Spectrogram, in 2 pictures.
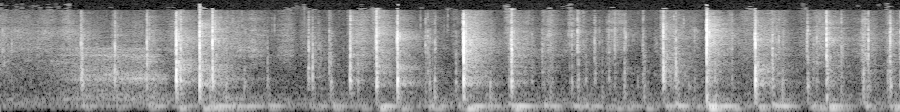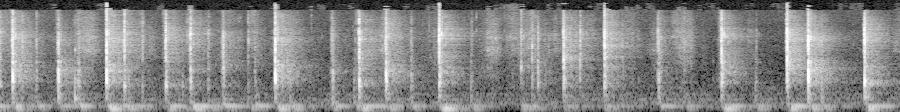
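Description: Rapid typing on a computer keyboard while noting something down, with many quick, irregular key clicks over a low steady hum and no talk.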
